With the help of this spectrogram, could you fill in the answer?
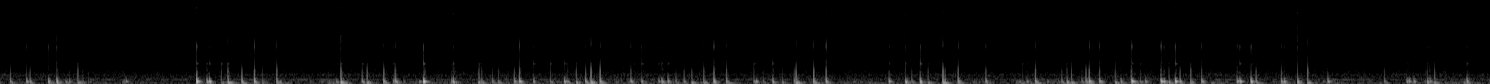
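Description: A clear, hollow, hand-sized glass dome fitted over the top of a microphone is tapped with the long acrylic nails of both hands. The result is a steady stream of quick, irregular taps that land as soft, muffled, low hollow thumps with a faint bright click on some hits. A low resonant hum sits beneath them throughout.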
